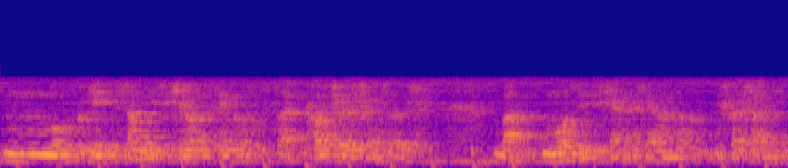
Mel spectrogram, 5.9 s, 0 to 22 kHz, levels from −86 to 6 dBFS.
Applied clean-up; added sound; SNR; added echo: none; Run; 20 dB; reverberation time 0.6 s.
